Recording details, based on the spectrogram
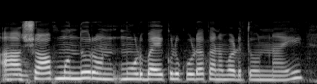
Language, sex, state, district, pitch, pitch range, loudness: Telugu, female, Telangana, Mahabubabad, 245 Hz, 230-260 Hz, -14 LUFS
